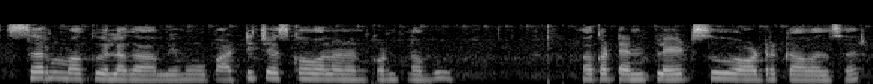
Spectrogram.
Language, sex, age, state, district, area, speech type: Telugu, female, 30-45, Andhra Pradesh, Vizianagaram, rural, spontaneous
